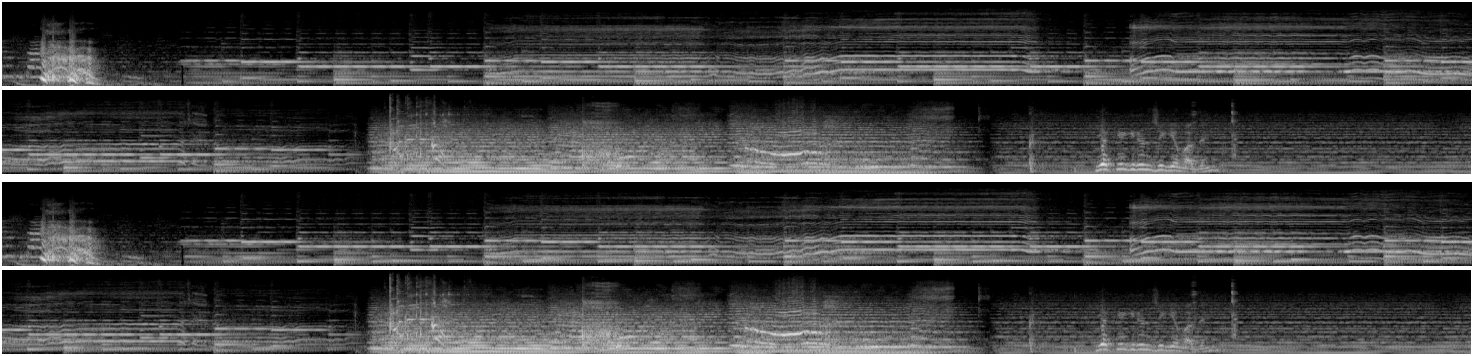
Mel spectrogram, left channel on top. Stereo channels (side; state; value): both; normal; correlation 0.93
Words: या क्या किरण से क्या बात है?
